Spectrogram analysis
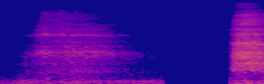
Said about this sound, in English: It was beautiful. Sorry for sniffling again.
